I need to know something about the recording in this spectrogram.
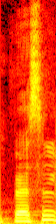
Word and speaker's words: pestle: In pestle, T is silent, mortar and pestle.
